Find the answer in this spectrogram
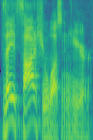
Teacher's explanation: la H de here, nos la comemos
